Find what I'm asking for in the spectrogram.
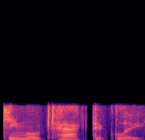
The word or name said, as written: chemotactically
